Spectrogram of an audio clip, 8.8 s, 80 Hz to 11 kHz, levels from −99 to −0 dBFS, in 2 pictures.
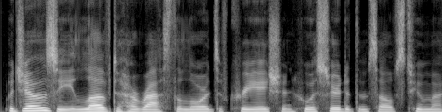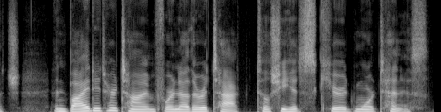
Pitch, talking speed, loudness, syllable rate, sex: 175 Hz, 185 wpm, -19 LUFS, 5.2 syllables/s, female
